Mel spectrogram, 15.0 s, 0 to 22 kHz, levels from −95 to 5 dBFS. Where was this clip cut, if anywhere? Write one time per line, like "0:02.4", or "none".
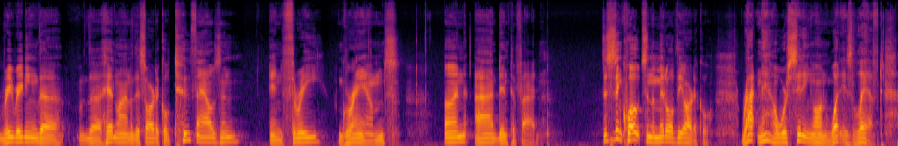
0:10.0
